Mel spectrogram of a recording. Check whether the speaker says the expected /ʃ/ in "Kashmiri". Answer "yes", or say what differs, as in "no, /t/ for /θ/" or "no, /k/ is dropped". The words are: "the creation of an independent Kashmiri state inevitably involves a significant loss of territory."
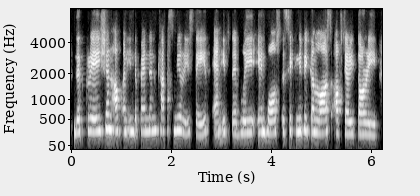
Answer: no, /s/ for /ʃ/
